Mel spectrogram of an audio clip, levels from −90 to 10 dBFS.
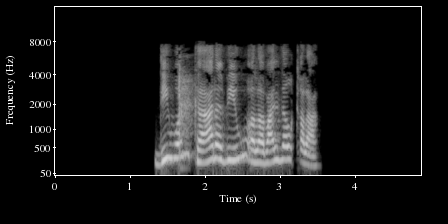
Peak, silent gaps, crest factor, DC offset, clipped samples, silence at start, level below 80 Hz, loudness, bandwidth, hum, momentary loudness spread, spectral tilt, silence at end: -2 dBFS; none; 16 dB; under 0.1%; under 0.1%; 1.35 s; -64 dBFS; -15 LUFS; 8 kHz; none; 7 LU; -4 dB/octave; 1.4 s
